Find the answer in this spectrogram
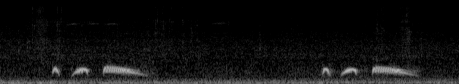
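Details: Spotted dove, a captive bird with a leg defect, recorded in 2024, cooing in the very thick style called rước. Two phrases, each of two short hooked coos and then a longer coo that slides downward, with steady low background hum.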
